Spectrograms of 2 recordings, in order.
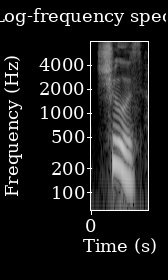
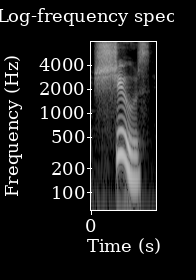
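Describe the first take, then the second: First: The s sound is soft and lax. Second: The s sound is strong and tense. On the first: The speaker calls it wrong. "혀에 힘이 많이 안 들어가는 소리" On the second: The speaker calls it right. "쌍시옷처럼 과장되게 발음해 주세요"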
